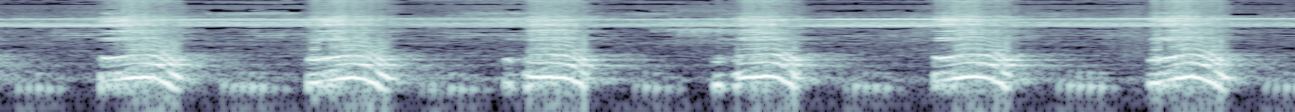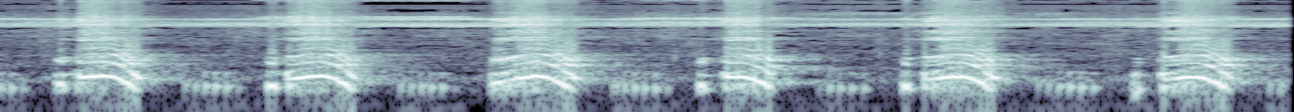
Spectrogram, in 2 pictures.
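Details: An orangutan gives a long regular sequence of booming hoots, about one each second, every note swelling upward and dropping back, with a constant high-pitched hiss behind them.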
